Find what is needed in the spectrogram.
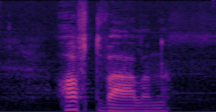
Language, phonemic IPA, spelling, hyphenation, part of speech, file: Dutch, /ˈɑfdʋaːlə(n)/, afdwalen, af‧dwa‧len, verb, Nl-afdwalen.ogg
- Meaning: 1. to wander off, to go astray 2. to meander, to lose attention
